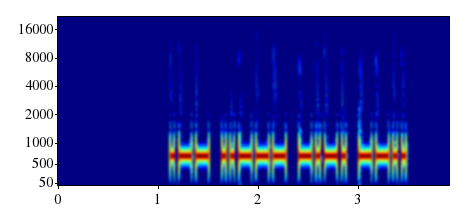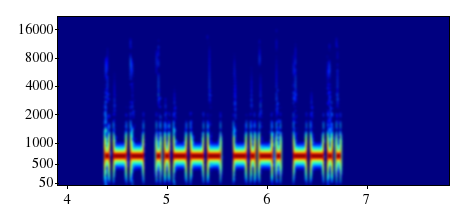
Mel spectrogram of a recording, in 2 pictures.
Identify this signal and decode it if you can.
Morse code, heard as a keyed tone, about 28 wpm, 700 Hz. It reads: W2CZ W2CZ
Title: USA Call Signs - 4 Characters - Repeated 2x - 28wpm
